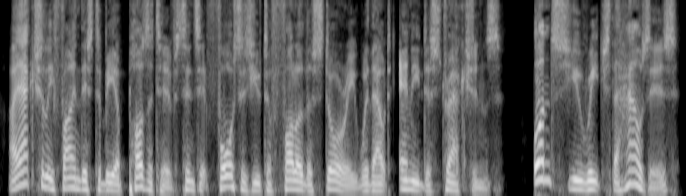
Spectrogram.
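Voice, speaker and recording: A man's voice: fairly low pitch, dark tone, no room sound, studio quality. A man narrating a scripted video game review as the host of the channel.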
